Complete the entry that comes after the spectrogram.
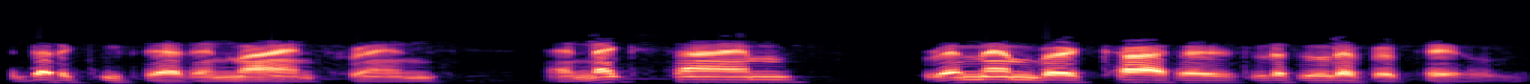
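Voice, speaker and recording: A man hosting an old radio show in a measured, theatrical announcer's style. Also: deep voice. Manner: measured, theatrical, rhetorical questions. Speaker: host and announcer. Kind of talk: 1940s radio horror hosting and sponsor reading. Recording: tinny old radio broadcast. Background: music.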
